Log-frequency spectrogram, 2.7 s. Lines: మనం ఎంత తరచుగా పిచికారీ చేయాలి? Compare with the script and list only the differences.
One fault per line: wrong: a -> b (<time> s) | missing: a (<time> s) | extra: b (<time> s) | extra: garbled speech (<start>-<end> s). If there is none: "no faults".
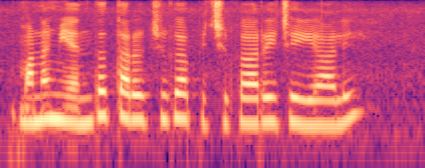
no faults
